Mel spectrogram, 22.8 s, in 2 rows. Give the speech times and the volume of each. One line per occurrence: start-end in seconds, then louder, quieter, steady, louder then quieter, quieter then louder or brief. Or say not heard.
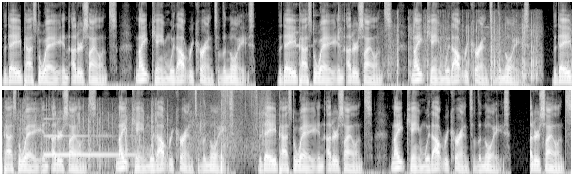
0.0-22.7 steady.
